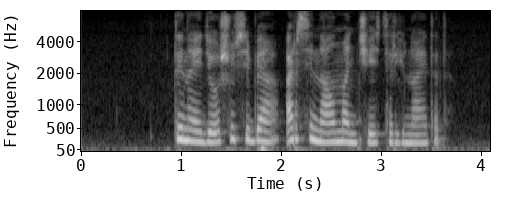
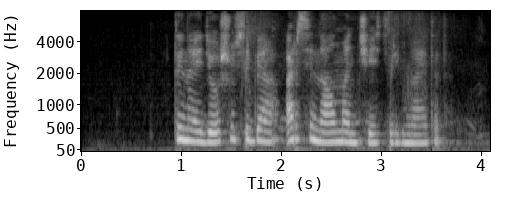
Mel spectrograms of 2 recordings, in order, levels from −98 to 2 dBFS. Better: first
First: none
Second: noise reduction (neural separator model SepFormer DNS4)

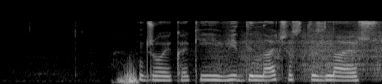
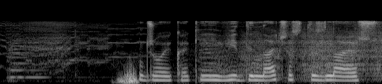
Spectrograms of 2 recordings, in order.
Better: first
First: none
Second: background sound (Bowed string instrument + Squeak); 19 dB below the speech

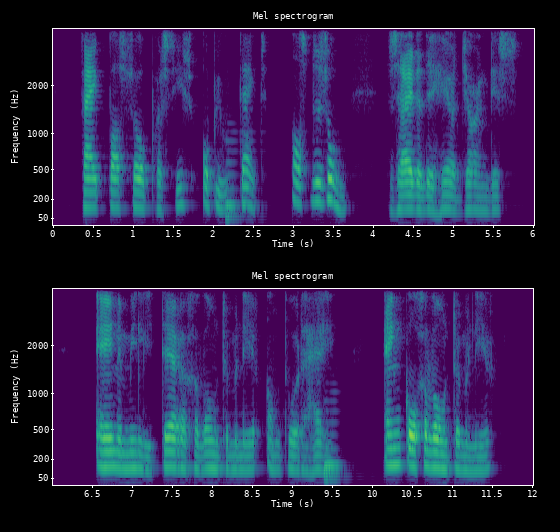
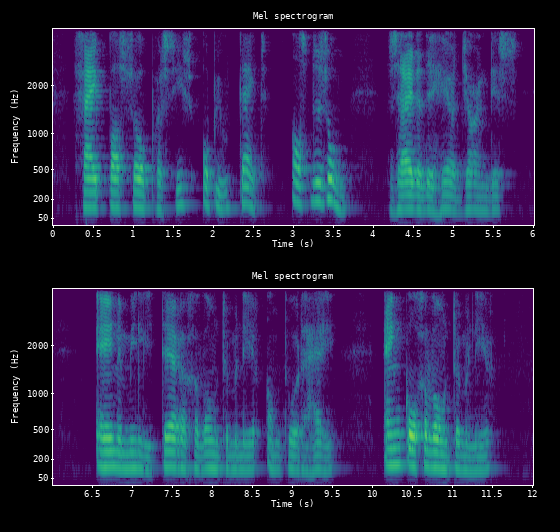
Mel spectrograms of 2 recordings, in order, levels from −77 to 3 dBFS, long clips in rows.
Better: second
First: noise reduction (neural mask model DeepFilterNet 3)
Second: none

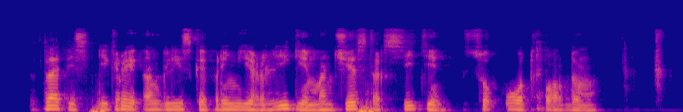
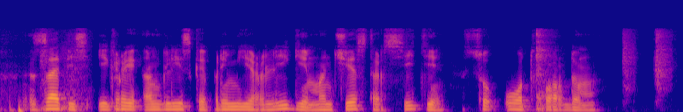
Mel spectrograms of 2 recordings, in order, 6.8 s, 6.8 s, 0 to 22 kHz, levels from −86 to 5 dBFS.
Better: second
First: noise reduction (neural mask model DeepFilterNet 3)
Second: none

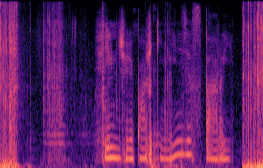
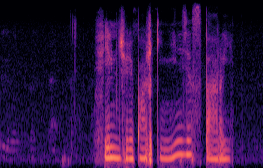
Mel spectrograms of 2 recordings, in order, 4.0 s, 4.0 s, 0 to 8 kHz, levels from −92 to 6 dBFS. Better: second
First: background sound (Domestic sounds, home sounds); as loud as the speech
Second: none

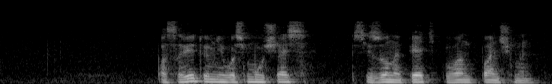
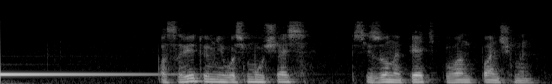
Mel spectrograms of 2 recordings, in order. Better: first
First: none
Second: background sound (Keyboard (musical)); 1 dB above the speech

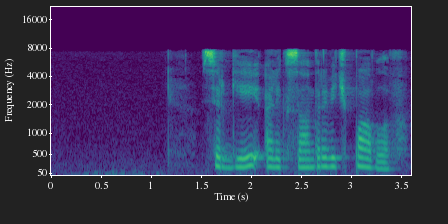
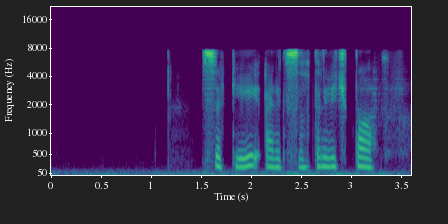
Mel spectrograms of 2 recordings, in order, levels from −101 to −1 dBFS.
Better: first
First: none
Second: noise reduction (neural diffusion model UNIVERSE++)

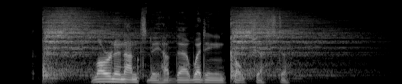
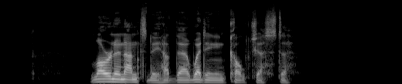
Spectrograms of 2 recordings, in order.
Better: second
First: background sound (Crash cymbal); 3 dB below the speech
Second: none

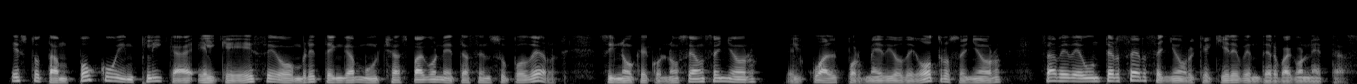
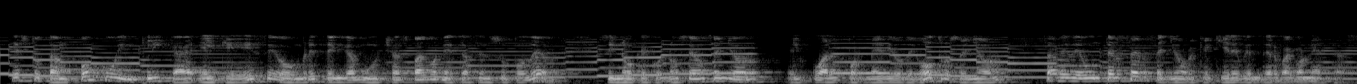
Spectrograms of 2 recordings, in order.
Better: first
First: none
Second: background sound (Wind instrument, woodwind instrument); 9 dB below the speech // room echo; dies away in 0.8 s

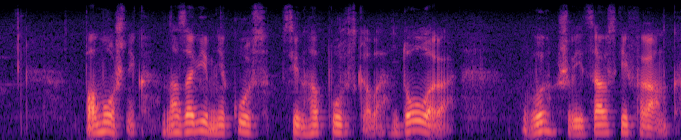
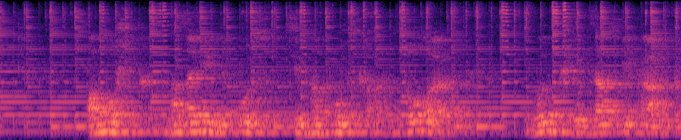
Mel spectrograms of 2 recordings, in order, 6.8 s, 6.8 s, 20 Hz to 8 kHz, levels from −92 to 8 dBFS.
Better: first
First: none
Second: background sound (Acoustic guitar); 8 dB below the speech // room echo; dies away in 1.2 s

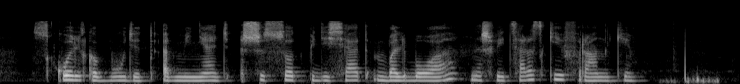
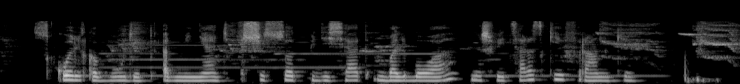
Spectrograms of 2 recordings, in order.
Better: first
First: none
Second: noise reduction (classical method Wiener filter)

